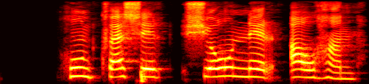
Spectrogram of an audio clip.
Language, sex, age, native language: Icelandic, female, 8, Icelandic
